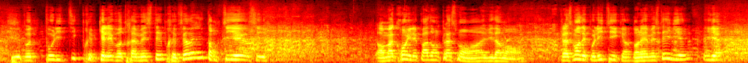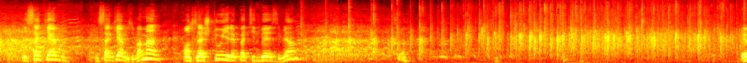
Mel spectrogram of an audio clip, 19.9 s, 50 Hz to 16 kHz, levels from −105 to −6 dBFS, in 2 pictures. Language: French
